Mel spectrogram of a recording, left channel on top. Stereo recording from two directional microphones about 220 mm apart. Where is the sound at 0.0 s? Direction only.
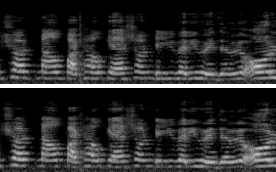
10° right (ahead or behind).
